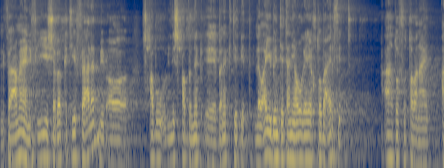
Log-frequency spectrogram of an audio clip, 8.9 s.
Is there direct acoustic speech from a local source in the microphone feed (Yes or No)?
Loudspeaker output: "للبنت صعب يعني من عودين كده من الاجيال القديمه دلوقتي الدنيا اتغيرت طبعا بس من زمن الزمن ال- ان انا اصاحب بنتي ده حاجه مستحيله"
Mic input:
Yes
